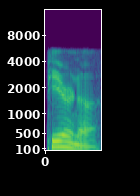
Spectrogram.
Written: Pirna

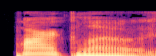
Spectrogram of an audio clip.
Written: parclose

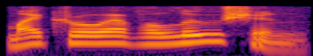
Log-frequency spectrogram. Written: microevolution

